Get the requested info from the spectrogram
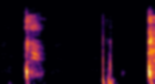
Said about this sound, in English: Excuse me. Yes, I still have a cough. No, I still do not have COVID.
